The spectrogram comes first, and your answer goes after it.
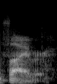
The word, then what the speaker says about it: Fiverr: all be done from Fiverr. Donnie, are you saying Fiver, Fiverr? Yes. Is that how it's spelled? Yep. Yep. The number 5 with the R at the end. Yeah.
